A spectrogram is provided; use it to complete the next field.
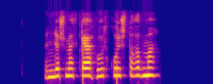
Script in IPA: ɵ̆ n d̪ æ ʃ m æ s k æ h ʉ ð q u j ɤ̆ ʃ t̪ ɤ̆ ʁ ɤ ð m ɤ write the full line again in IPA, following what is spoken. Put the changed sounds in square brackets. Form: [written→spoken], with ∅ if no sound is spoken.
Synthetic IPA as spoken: ɵ̆ n d̪ æ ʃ m æ [s→θ] k æ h ʉ ð q u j ɤ̆ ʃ t̪ ɤ̆ ʁ ɤ ð m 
